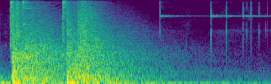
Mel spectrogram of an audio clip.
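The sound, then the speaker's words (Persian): Two loud gunshots from a Colt pistol crack out in quick succession, each followed by a long, fading tail, then a thin, high metallic ring lingers. “خب با کلت بزن ببینم چی بلدی. اینو داشته باش.”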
